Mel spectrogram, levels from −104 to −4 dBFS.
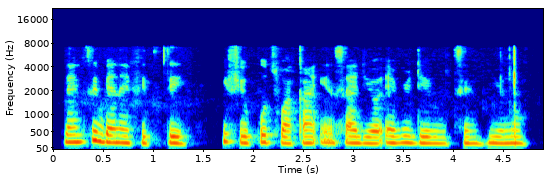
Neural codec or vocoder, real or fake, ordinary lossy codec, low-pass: none; real; none; 7.2 kHz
